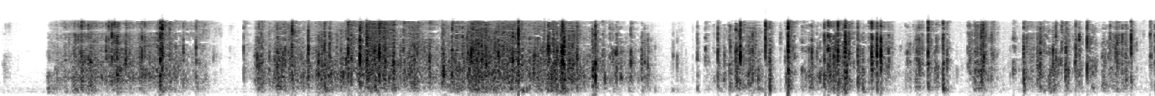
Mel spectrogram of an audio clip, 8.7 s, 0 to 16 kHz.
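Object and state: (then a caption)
Crinkling foil snack bag full of chips. A large plastic foil bag full of cuttlefish snack chips is held in both hands, squeezed and shaken. Dense, bright crinkling and rustling runs in bursts, with brief pauses near 1.7 and 5 seconds. The sound has almost no low end.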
